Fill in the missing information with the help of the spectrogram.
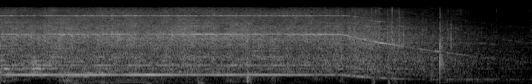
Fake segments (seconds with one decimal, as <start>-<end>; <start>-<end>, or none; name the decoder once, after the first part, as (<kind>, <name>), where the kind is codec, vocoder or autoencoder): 0.0-3.2 (codec, SNAC)

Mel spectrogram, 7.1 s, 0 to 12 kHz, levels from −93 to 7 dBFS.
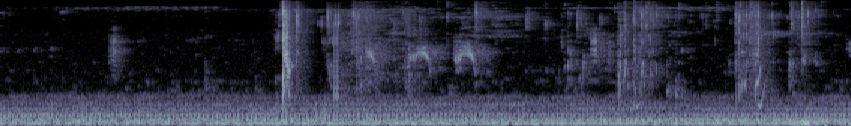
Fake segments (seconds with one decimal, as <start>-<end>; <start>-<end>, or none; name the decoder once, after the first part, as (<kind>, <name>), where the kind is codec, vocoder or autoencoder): none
